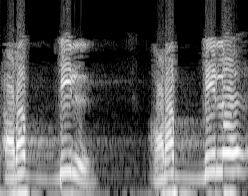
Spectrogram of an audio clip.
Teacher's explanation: ربل یہاں قلقلہ نہیں کریں گے، ربل آواز ہلے نہیں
